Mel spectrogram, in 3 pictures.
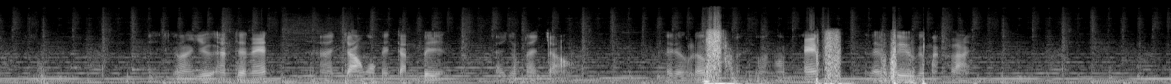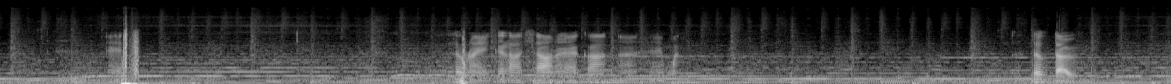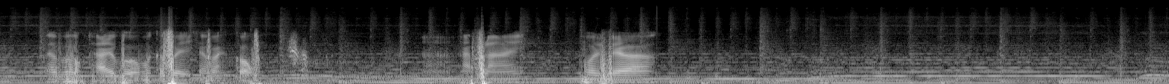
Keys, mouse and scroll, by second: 7.2 f, 12.4 f, 16.0 Tab, 34.7 Tab.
